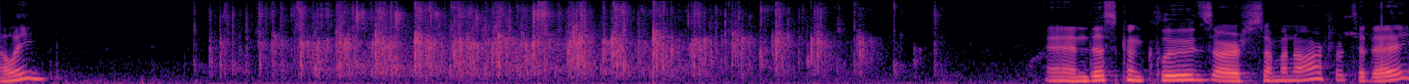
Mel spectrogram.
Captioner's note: applause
